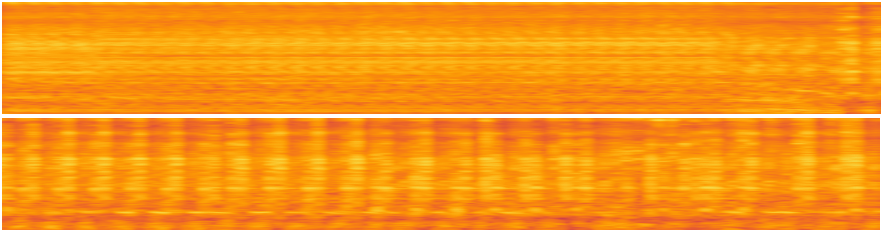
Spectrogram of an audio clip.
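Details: Diesel common-rail engine dropping to idle: rapid hard metallic clatter on every firing stroke; heavy diesel knock, suspected failing diesel sensor, not confirmed.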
